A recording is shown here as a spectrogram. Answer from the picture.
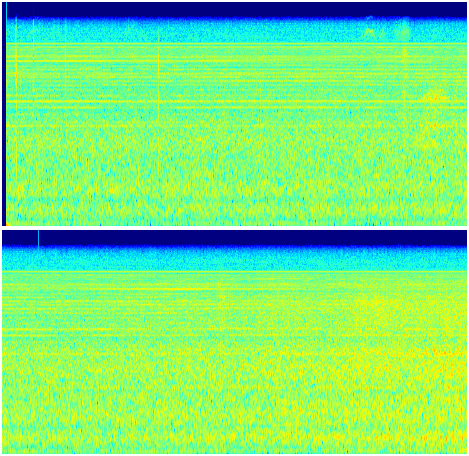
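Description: Freight train approaching along the station tracks: a steady rushing rumble that grows gradually louder.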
